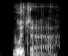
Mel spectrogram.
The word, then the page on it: witter: British English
